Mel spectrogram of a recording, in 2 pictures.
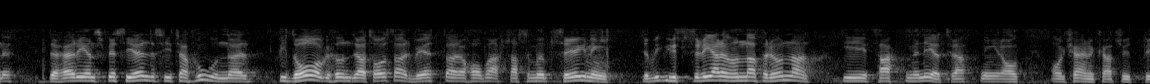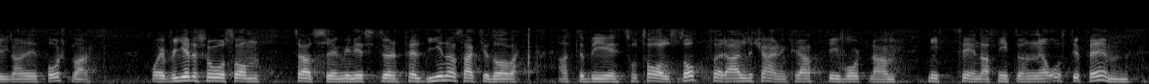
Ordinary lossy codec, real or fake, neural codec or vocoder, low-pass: none; fake; codec, 16 kHz, 2 kbps, X-Codec, HuBERT features, trained on LibriSpeech; 5.4 kHz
